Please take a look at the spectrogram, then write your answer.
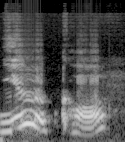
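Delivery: questioning attempt at British pronunciation; British accent. Shown as a demonstration. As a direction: try it in a British accent, rising at the end. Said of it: "That's British".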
